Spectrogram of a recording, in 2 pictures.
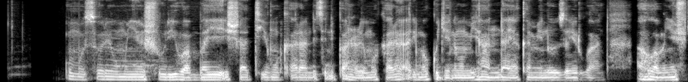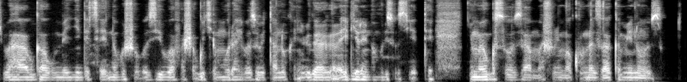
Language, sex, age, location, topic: Kinyarwanda, male, 25-35, Huye, education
